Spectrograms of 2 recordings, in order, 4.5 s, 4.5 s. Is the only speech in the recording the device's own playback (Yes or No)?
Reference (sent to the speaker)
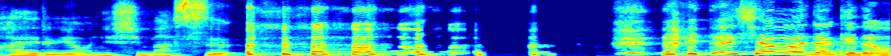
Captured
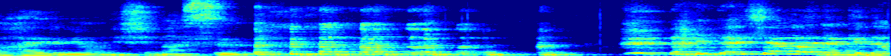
Yes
